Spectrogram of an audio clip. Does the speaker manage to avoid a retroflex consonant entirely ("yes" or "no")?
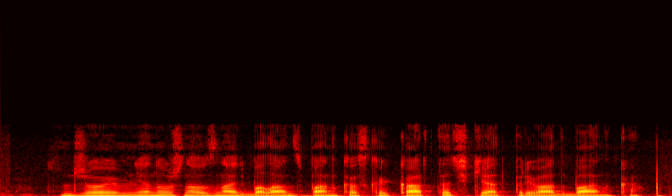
no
